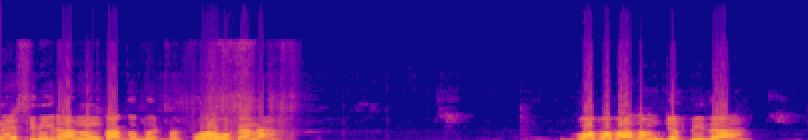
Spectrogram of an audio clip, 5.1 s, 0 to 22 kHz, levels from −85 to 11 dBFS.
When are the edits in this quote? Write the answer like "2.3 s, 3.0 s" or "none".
1.0 s

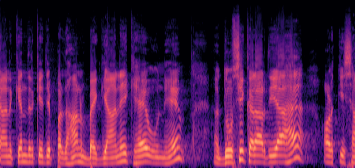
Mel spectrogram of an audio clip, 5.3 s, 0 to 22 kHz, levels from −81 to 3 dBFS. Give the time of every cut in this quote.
none

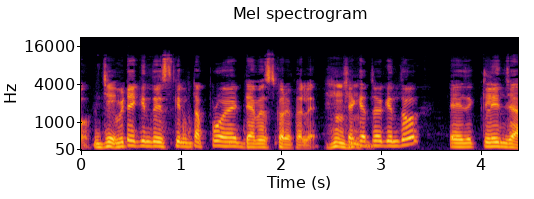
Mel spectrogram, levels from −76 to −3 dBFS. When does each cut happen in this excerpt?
none

